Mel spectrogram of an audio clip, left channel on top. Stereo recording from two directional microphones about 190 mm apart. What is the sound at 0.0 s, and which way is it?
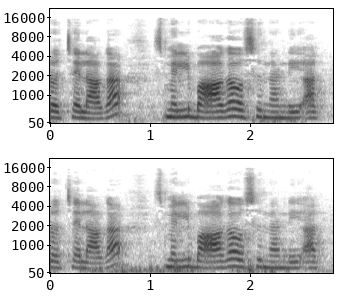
A woman's voice, 15° left (ahead or behind).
